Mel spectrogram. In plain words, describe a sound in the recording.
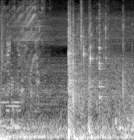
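A piece of rock is broken off with a short crunch.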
